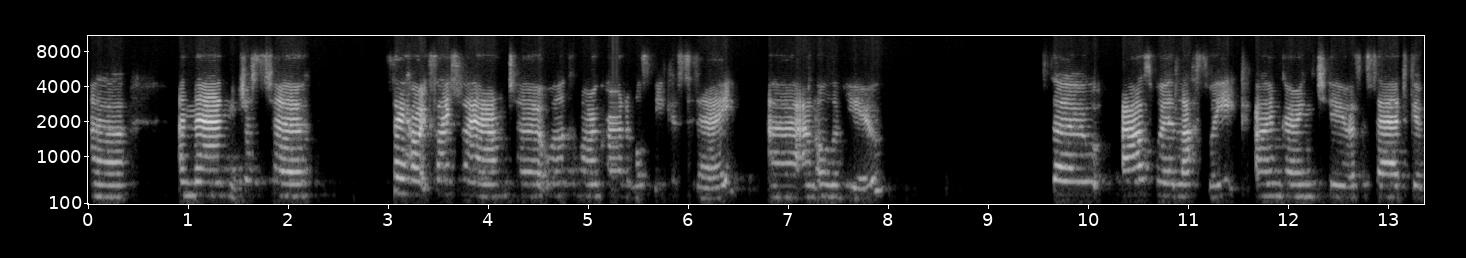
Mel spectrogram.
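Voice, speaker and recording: Mumbling at a fairly slow pace, a woman with a high pitch and a bright, sharp tone keeps fairly even intonation, with big swings in loudness and long, frequent pauses. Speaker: academic seminar chair. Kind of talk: online seminar introduction.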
